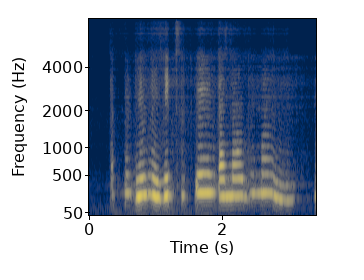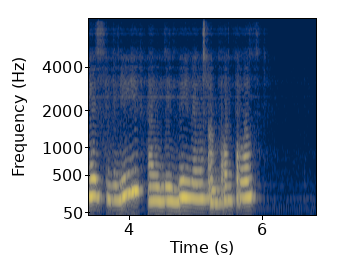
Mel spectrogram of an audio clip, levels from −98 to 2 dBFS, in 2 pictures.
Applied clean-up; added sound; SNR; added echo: neural mask model DeepFilterNet 3.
